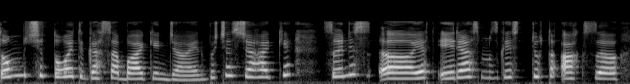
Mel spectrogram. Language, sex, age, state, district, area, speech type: Kashmiri, female, 30-45, Jammu and Kashmir, Bandipora, rural, spontaneous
